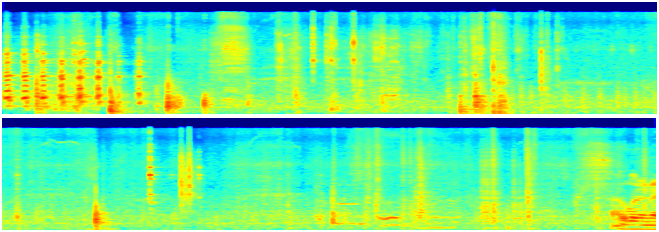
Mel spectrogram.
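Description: Laughter, then leather and tools being handled on a hard work table: rustling, light clicks and a few knocks as a granite slab and a fringed oil-tan leather piece are set down and pressed flat.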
